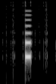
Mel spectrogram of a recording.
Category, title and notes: Sound effects > Electronic / Design
A series of beeps that denote the letter E in Morse code. Created using computerized beeps, a short and long one, in Adobe Audition for the purposes of free use.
